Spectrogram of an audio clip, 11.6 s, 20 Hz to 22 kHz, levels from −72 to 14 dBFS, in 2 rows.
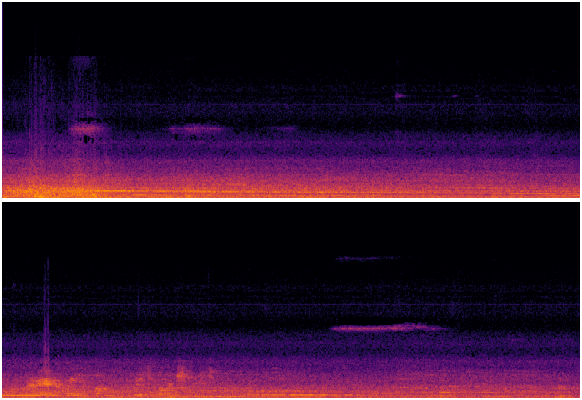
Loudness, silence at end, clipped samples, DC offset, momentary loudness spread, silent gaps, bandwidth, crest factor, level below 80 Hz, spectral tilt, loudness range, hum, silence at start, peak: -14 LUFS; 0 s; 0.1%; under 0.1%; 12 LU; none; 16 kHz; 14 dB; -24 dBFS; -6.5 dB/octave; 7 LU; none; 0 s; 0 dBFS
